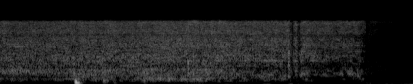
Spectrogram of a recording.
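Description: A steady hiss that cuts off suddenly near the end, with one low thump about a second in.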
